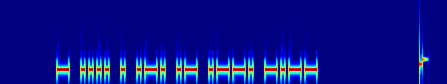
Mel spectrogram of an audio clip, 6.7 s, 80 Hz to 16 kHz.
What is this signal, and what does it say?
Morse code, heard as a keyed tone, about 20 wpm, 700 Hz. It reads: THERAPY
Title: 7 Letter Words - First 3 Letters Given - 20wpm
